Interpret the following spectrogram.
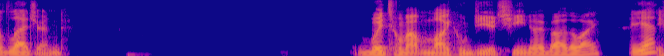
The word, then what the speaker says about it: Giacchino: Michael Yeah, Giacchino. Michael Giacchino.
